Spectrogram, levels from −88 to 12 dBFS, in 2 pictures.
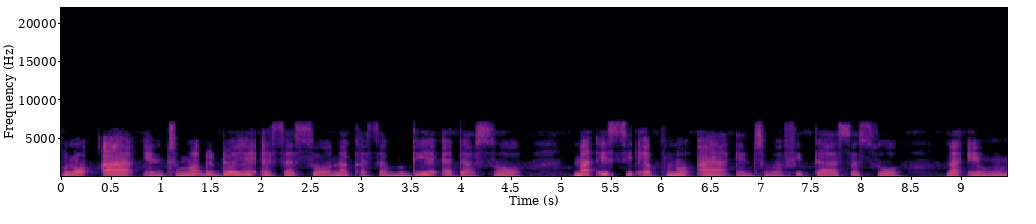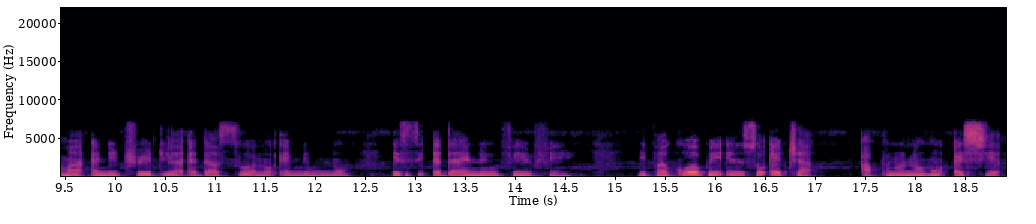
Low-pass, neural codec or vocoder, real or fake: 7.2 kHz; codec, 16 kHz, 4 kbps, FreqCodec, smaller model; fake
